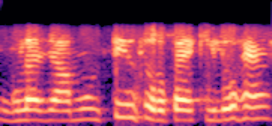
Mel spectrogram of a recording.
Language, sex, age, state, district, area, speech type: Hindi, female, 45-60, Uttar Pradesh, Azamgarh, rural, conversation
